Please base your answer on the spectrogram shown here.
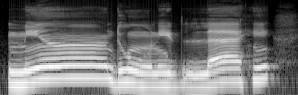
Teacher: Allah, the letter lam is pronounced lightly. Because of the kasra. Because there's a kasra before.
